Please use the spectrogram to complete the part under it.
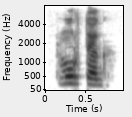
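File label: "муртӧг", Komi, female; kpv audio dict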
